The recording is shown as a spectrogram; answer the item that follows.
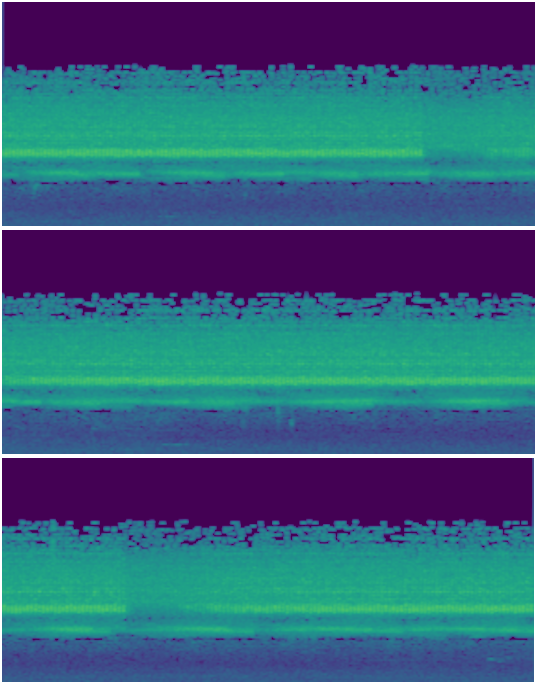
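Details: Crickets calling at night give a steady, piercing high trill that never pauses, fading slightly twice before returning to full strength, over a faint bed of calm wind.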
